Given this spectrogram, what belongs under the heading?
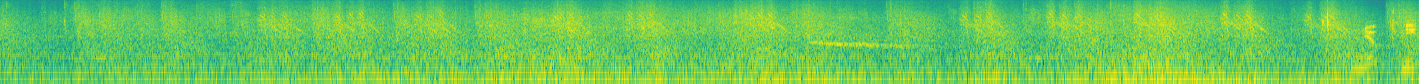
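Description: Bombers attack an anti-air turret in Supreme Commander, bringing a continuous rumble of battle with scattered booms and explosions, dense and steady throughout, with small electronic game tones mixed in.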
